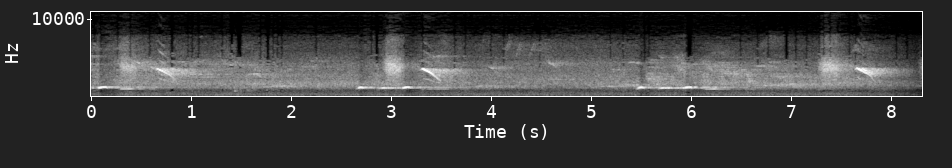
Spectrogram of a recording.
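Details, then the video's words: An Indian cuckoo repeats its four-note whistled call, likened to 'one more bottle', about every three seconds. Another bird adds high, falling whistles over a steady background hiss. "So again here Indian cuckoo call is repetitive"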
